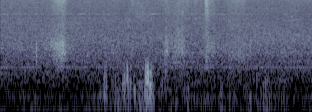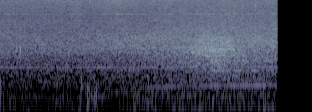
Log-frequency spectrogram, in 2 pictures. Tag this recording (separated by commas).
Vehicle, Car passing by, Motor vehicle (road)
